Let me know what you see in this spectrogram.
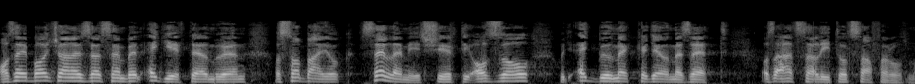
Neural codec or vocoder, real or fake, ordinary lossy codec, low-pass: none; real; none; none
